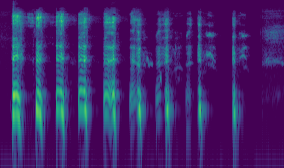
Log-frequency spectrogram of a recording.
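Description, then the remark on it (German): A rapid fit of coughing, about a dozen short, harsh bursts, loud at first and gradually weakening into fainter, breathier coughs. “ja, der Hustenreiz kommt wieder.”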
